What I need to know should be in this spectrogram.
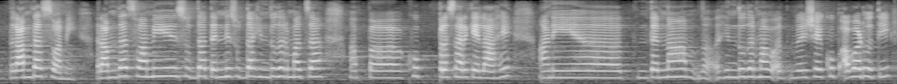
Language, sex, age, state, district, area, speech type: Marathi, female, 45-60, Maharashtra, Nanded, urban, spontaneous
